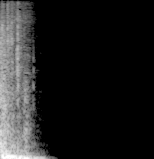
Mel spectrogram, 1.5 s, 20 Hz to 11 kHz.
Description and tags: MECH STEPS - 2
Footstep for mechanical droid or any type of medium sized robot.
droid, footsteps, mech, robot, scifi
